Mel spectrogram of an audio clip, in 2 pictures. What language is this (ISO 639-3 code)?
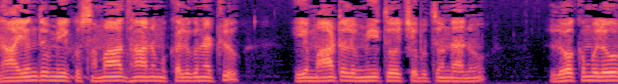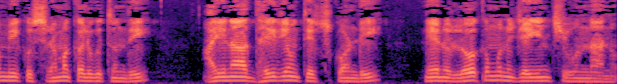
tel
